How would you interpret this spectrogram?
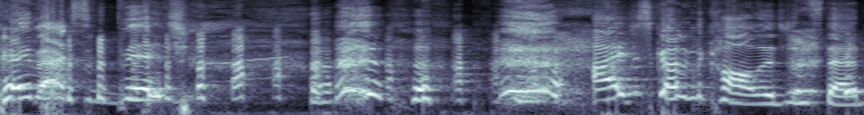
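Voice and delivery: real laughter breaking into the line; laughing. Real, not acted. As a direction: laugh out the punchline. Planning prank, laughing through it.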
